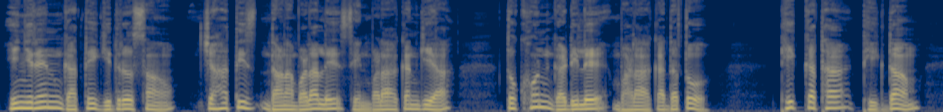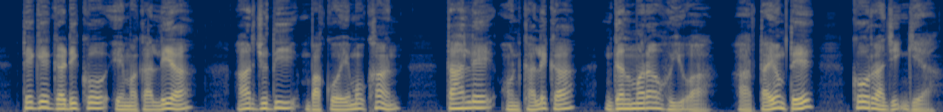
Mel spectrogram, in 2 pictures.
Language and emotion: Santali, neutral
